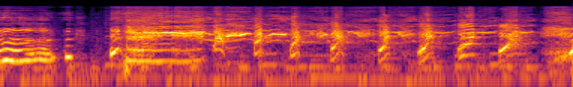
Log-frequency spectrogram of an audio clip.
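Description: A voice screaming: a held cry at the start, then a run of short rising cries about two a second.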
